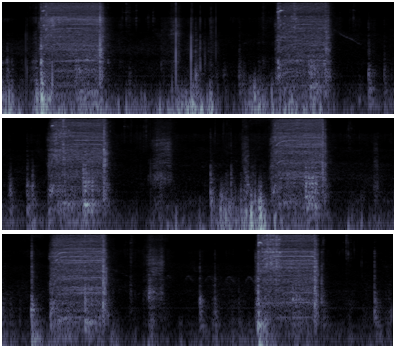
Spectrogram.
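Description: Power driver with a torque bit backing out screws from a truck tailgate panel, six short whirring bursts separated by quiet gaps and small handling noises, close and moderately loud.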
